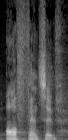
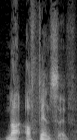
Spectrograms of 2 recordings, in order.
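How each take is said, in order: First: The stress is on the first syllable. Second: The stress is on the second syllable. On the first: Taking the attack, going forward. The speaker calls it right. "Notice how I said it" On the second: Insulting or causing offence. The speaker calls it wrong. "Two different words spelled the same way"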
